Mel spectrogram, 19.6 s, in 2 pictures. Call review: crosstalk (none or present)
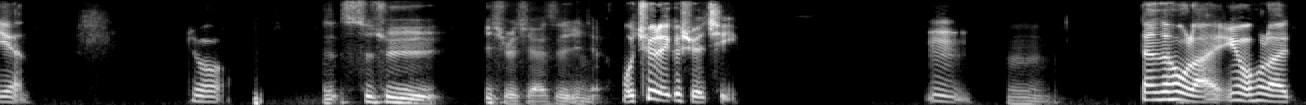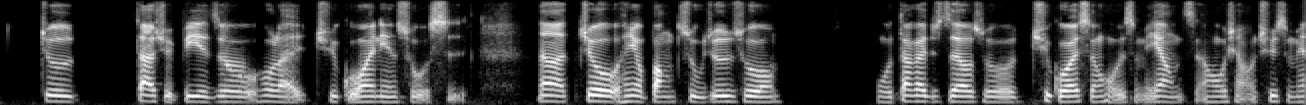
none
